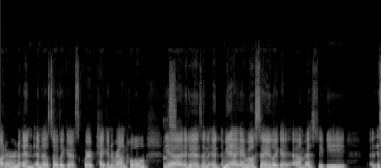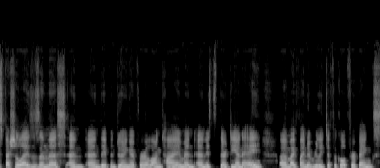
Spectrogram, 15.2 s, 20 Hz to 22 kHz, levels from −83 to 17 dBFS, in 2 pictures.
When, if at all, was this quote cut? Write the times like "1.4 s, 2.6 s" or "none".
3.3 s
